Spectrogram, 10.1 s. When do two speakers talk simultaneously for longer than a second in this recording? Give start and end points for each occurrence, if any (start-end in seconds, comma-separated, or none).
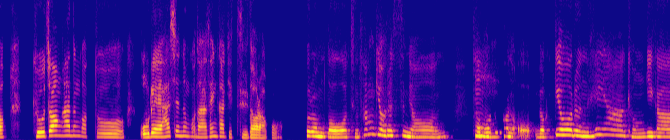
none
